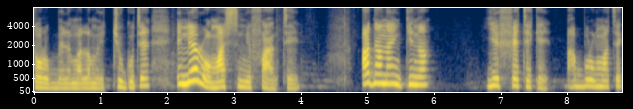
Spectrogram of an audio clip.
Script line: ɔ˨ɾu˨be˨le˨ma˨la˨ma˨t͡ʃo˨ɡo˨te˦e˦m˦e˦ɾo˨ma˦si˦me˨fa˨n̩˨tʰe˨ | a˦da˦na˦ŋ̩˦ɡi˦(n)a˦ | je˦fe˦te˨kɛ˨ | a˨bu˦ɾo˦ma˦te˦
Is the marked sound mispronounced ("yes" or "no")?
no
